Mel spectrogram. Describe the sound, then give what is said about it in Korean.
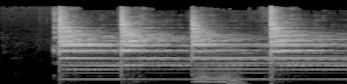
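A bell is struck four times at a steady, unhurried pace, each bright metallic ring sustaining into the next; loud, with no voices. The bell is rung to call the owner. “요 종도 요게 준 거예요, 이게. 요거는 이제 나 부를 때, 주인 부를 때 치는 거예요, 이게.”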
